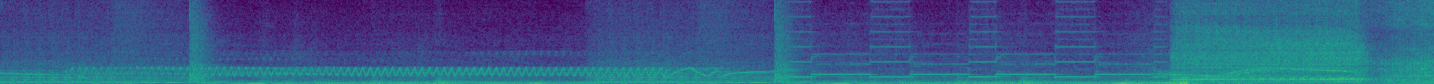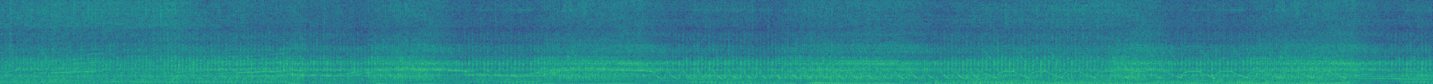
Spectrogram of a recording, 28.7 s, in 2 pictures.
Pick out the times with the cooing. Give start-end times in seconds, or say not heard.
not heard.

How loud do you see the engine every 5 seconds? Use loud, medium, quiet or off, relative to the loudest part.
medium, medium, loud, loud, loud, loud.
